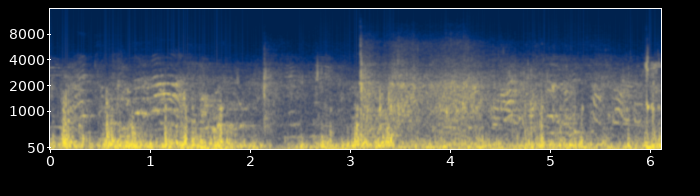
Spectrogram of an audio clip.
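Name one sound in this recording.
Water splashes as a swimmer dives into a pool.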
